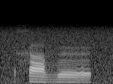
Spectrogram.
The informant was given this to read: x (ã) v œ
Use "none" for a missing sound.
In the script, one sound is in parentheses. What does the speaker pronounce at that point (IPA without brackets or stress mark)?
a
